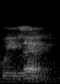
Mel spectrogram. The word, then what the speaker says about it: Huineng: You see, this guy, Huineng, most people say Huineng. And they've also read a text called the Sutra of W.E. and they say Wai Lang. But this is simply the Cantonese way of pronouncing the same characters, but this is the Mandarin way.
